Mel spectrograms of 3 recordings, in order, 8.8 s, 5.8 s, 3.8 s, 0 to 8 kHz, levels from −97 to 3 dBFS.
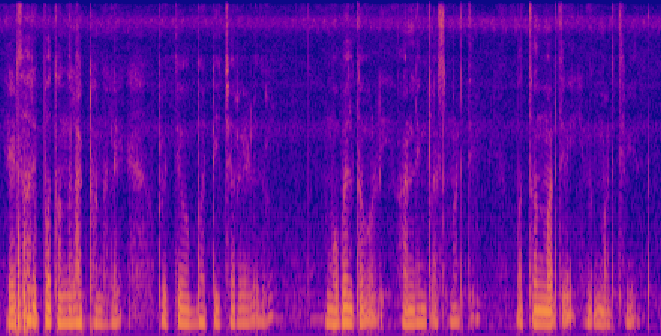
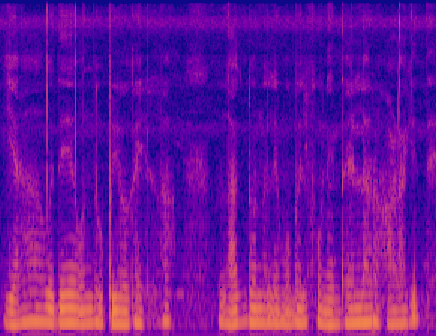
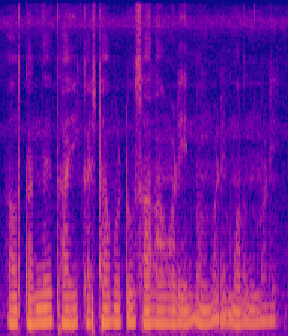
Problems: background sounds at intervals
